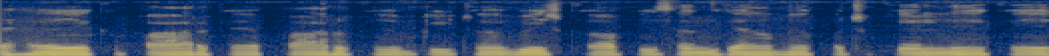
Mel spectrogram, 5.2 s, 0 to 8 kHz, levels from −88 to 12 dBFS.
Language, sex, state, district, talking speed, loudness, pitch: Hindi, male, Chandigarh, Chandigarh, 150 wpm, -18 LUFS, 110 Hz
